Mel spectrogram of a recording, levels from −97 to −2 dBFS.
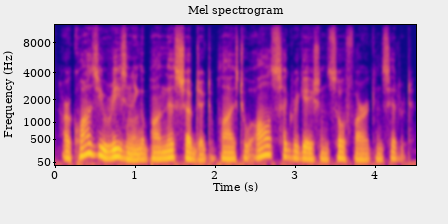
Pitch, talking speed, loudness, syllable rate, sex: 115 Hz, 175 wpm, -17 LUFS, 5.7 syllables/s, male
